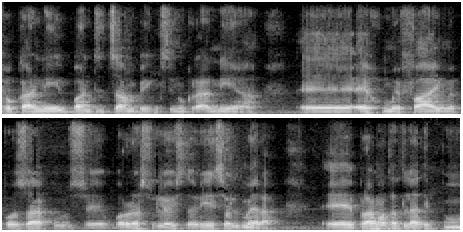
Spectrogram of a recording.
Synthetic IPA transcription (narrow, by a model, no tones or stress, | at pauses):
xo̞kɐnibɐnd̪d͡zɐmbiŋɡst̪inukɾɐniɐ | ee̞xume̞fɐime̞ko̞zɐkusbo̞ɾo̞nɐsule̞oist̪o̞ɾie̞so̞lime̞ɾɐ̰ | pɾɐɣmɐt̪ɐðilɐðipu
